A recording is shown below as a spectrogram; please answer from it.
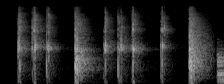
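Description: Clapping percussion: nine sharp clap hits in a quick, uneven rhythm, each dying away fast.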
